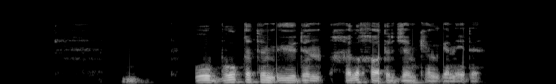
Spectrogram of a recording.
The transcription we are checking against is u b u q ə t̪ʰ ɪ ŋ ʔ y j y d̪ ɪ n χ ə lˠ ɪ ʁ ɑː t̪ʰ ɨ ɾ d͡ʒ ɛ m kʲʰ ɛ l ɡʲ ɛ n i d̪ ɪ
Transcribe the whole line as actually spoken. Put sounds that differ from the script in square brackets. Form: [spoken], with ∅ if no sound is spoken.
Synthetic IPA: u b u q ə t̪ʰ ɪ [m] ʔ y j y d̪ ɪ n χ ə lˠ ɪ [χ] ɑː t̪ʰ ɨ ɾ d͡ʒ ɛ m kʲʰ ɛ l ɡʲ ɛ n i d̪ ɪ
